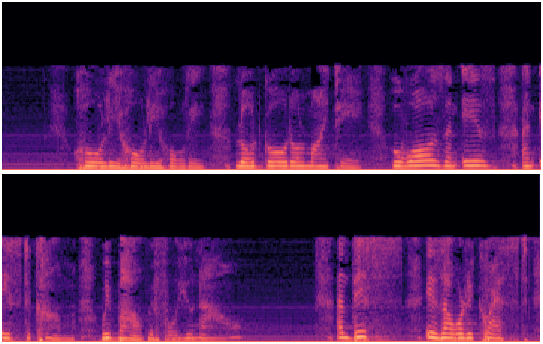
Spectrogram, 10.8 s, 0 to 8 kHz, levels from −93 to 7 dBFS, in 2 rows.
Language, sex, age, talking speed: English, female, 40-59, 135 wpm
